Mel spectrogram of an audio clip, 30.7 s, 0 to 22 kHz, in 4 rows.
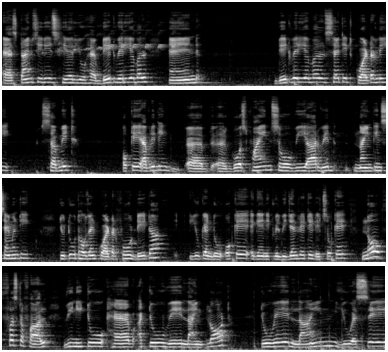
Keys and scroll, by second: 25.5-30.7 typing.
